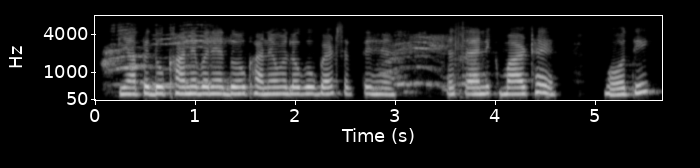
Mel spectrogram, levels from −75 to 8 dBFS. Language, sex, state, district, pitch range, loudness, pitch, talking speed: Hindi, female, Uttar Pradesh, Deoria, 230-245 Hz, -16 LUFS, 235 Hz, 170 wpm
